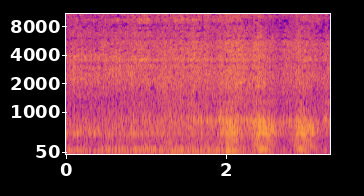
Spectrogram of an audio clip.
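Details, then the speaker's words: Sea-Doo personal watercraft just fitted with a starter and battery. The starter churns briefly, then the engine fires with a few strong uneven pulses as it catches: starting up and running. "Let's see if we can get it to fire. Last time I had to do all this, it didn't recognize, but it did right there."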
